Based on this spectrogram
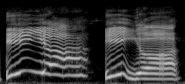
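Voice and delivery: eager shout. Acted. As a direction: call it out to join the race.

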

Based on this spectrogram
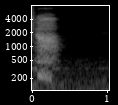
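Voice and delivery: quiet breathy gasp; a sharp little intake of breath; soft gasp. Acted. Story gasp.

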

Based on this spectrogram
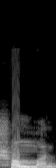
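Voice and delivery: সম্মান repeated with a held double m; correct again. Shown as a demonstration. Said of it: "আমি আবার বলছি". (সম্মান আবার, দ্বিত্ব ম দিয়ে)

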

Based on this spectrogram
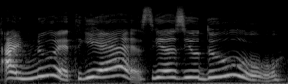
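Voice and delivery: loud, high cartoon Russian accent, gloating; bad Boris and Natasha accent. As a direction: crow it in a hammy Russian accent. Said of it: "like, Boris and Natasha accent".

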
